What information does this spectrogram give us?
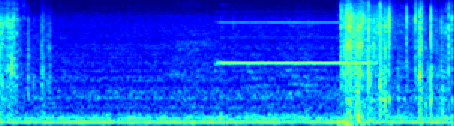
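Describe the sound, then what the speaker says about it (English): A home oven that has finished preheating gives one steady, high electronic beep lasting under a second, heard over a low kitchen hum, followed by some rustling handling noise. "My oven is preheated."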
